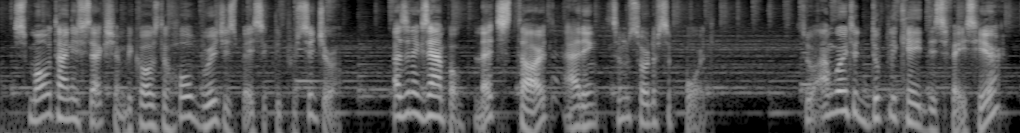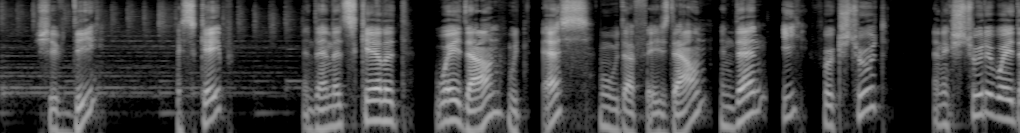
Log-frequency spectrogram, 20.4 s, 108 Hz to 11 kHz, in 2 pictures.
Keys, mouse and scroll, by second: 2.6 middle click, 4.3 click, 4.8 Tab, 5.3-5.6 scroll up 2, 6.1 shift+middle click, 7.1 shift+scroll down 1, 8.1 click, 11.0 shift+d, 12.0 Escape, 13.3 s, 16.2 click, 17.2 middle click, 17.9 e, 19.8 click.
